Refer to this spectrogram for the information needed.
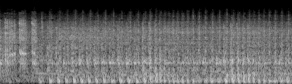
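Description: A motorcycle engine runs loud, its rapid, even putter continuing steadily for the whole stretch with a harsh, rattling edge and no voices.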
